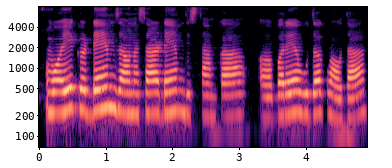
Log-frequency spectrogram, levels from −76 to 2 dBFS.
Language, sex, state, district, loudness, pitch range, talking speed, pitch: Konkani, female, Goa, North and South Goa, -14 LUFS, 200-225 Hz, 145 wpm, 215 Hz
